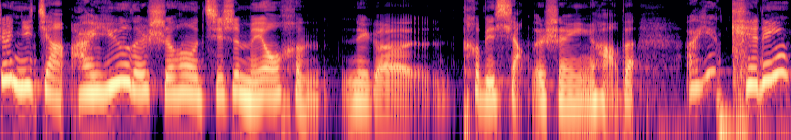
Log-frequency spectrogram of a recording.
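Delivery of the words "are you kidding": stress landing on the word kidding. English tip on saying Are you kidding, stress on kidding. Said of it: "But you really want to stress that kidding part".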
